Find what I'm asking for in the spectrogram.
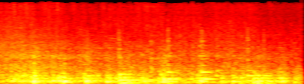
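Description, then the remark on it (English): A fierce rainstorm pours down steadily at night over a village, dense hissing rain with deep rumbling underneath, fairly loud throughout with no voices. “Soon the sky opens and the rain is fierce, and I half wonder if God's chosen this night to drown out the wickedness of the village.”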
